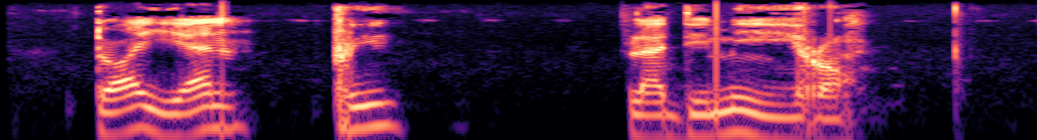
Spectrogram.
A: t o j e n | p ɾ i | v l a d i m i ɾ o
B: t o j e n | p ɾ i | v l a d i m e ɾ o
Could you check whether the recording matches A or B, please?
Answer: A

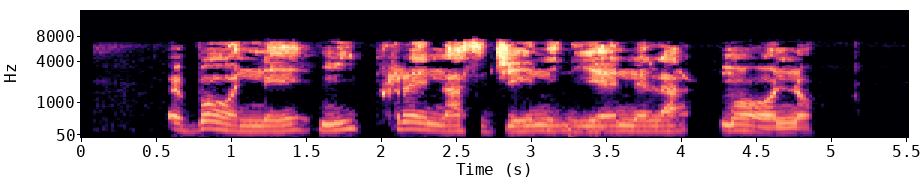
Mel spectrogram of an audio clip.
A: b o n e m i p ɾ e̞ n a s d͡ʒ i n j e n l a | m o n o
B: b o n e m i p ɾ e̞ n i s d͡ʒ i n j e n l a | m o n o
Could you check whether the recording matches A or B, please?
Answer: A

